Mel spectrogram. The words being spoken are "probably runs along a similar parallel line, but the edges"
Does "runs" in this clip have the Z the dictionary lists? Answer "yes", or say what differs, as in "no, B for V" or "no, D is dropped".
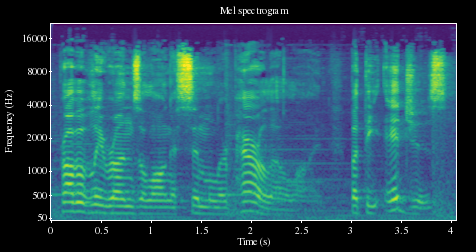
yes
